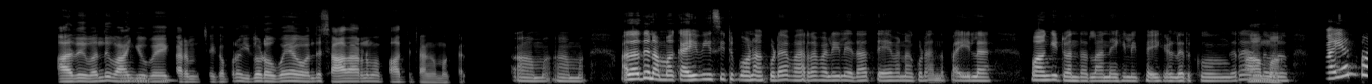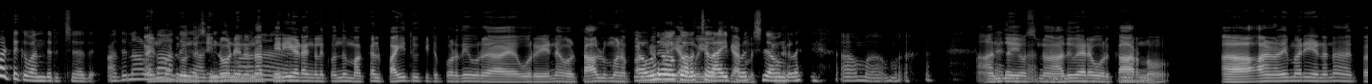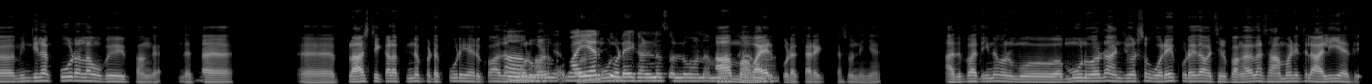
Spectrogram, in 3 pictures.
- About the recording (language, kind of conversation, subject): Tamil, podcast, பிளாஸ்டிக் பயன்பாட்டைக் குறைக்க நாம் என்ன செய்ய வேண்டும்?
- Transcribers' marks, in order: laughing while speaking: "ஆமா, ஆமா"; other noise; in English: "ஒயர்"; in English: "ஒயர்"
